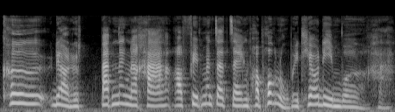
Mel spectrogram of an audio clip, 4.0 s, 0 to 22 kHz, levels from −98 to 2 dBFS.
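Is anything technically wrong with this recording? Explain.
Yes, there's MP2 compression damage running through the whole speech clip, and it's plainly audible. Nothing gets through above about 12.1 kHz, so the top end sounds dull, and the remaining detail has a gurgling, grainy texture. That's likely MPEG Layer II coding short on bits, which fits a rate around 80 kbps. It drops its upper sub-bands entirely and coarsely quantises the ones it keeps, so those bands flicker in and out.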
